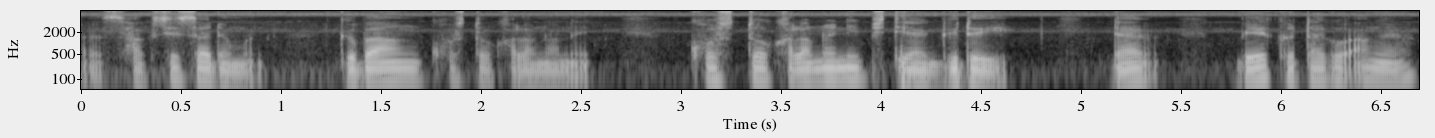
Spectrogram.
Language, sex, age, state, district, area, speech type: Bodo, male, 30-45, Assam, Chirang, rural, spontaneous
